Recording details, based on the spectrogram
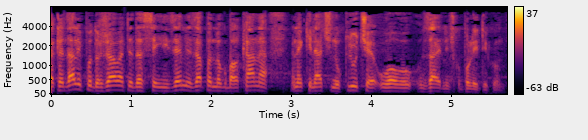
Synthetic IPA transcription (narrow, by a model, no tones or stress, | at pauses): akle̞d̪alipo̞d̪r̩ʒaːʋat̪e̞d̪ase̞ize̞mʎe̞zaːpad̪no̞ɡbalˠkaːnana̰ne̞kinaːt͡ʃinukʎuːt͡ʃe̞ʔuo̞ʋuzaje̞d̪nit͡ʃkupo̞lit̪ikṵ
